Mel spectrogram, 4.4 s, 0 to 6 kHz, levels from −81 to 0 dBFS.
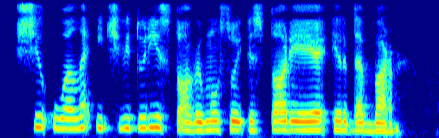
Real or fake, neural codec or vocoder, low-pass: fake; codec, 16 kHz, 1 kbps, X-Codec, WavLM features, trained on Multilingual LibriSpeech; 5.4 kHz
